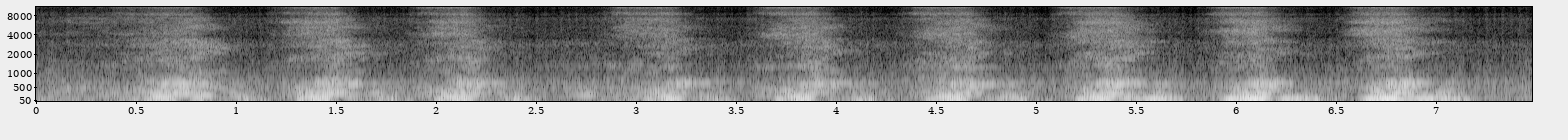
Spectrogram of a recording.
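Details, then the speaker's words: Kawasaki ZZR600 project bike, stone cold with choke off, tank nearly empty, one opening blanked off by hand; steady four-cylinder beat with occasional uneven stumble; slight misfire, with air leaks noted. "Oh, that's why it sounds rubbish. Ah, right, okay. So if I do that again, and you blank that off, yeah, you won't hear it. Oh, it's got a slight miss."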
